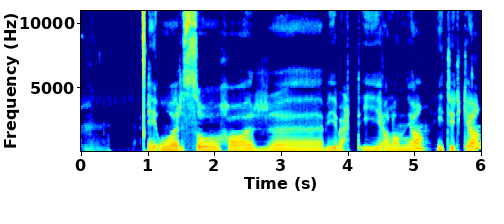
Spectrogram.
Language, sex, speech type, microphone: Norwegian, female, spontaneous, Sennheiser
